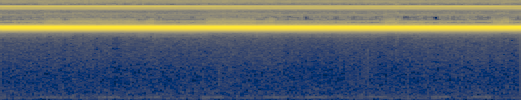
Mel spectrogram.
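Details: Coconut crickets crying: a steady, piercing high-pitched trill held without a break, made of very rapid even pulses, with faint low thumps in the background.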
